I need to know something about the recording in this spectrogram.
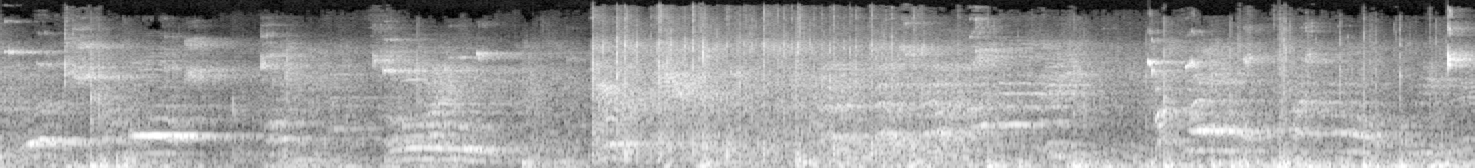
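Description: A man shouts instructions to players from the sideline.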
